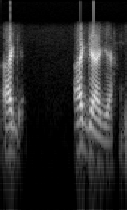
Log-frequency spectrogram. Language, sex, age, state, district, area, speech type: Odia, male, 45-60, Odisha, Jajpur, rural, conversation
